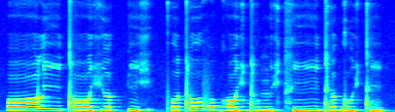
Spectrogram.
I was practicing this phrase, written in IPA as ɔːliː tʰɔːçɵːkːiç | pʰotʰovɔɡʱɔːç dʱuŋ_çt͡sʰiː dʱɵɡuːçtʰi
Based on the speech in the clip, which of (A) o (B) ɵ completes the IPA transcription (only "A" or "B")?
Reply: A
